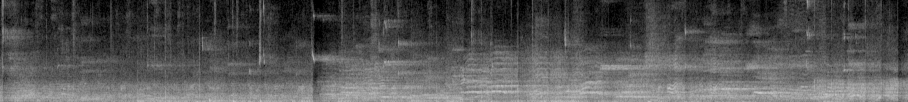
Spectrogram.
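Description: Basketball bouncing on a hardwood gym floor, with voices calling out and echoing in the large hall.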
